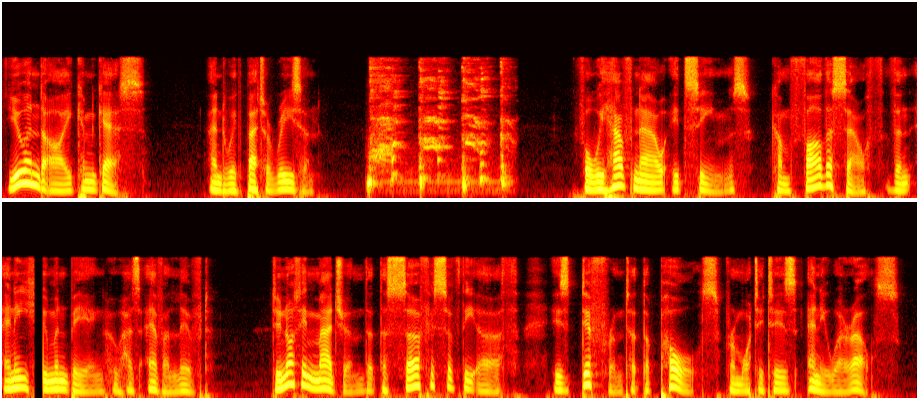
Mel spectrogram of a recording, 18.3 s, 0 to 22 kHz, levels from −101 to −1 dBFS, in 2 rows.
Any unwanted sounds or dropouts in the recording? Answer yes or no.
yes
